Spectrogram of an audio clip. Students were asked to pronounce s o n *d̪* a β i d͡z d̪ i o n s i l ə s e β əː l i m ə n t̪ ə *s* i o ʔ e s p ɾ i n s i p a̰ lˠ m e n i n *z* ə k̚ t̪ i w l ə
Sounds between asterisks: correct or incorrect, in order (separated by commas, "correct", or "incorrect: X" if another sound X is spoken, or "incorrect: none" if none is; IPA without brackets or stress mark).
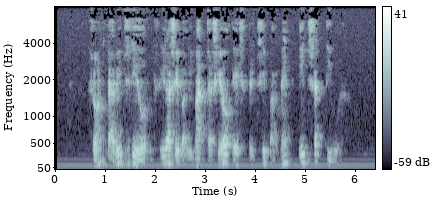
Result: correct, correct, incorrect: s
